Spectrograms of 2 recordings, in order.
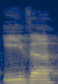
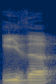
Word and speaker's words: either: spellings um yeah and some words like either can be pronounced either or either they're both correct so yeah it doesn't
